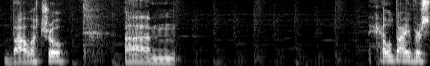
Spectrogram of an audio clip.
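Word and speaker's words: Balatro: really great but also critically it's pronounced batro um hell divers 2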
